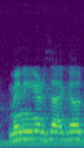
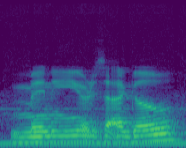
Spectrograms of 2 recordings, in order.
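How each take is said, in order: First: The line is read at a fast speed. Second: The line is read at a slow speed. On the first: "you have to read it quickly" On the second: "And slowly, the next time"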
